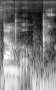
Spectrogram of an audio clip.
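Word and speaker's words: Ndongo: It's N-D-O-N-G-O. Is the N silent? Is it... – Say it again. N-D... – O-N-G-O. – Yeah, the end is silent. – So it's Dongo.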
